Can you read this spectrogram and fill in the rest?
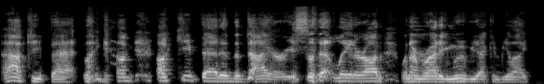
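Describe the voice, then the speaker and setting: A man's voice: mid-range voice, a little fast, a bit bright. A middle-aged man chatting casually as a podcast guest, candid and self-mocking, with loose profanity. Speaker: podcast guest, horror filmmaker and writer. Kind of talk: casual interview chat.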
